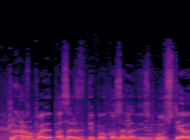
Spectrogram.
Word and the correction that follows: disgeusia: o La, ya ves que hasta la, pronunciación está disgeusia.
